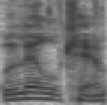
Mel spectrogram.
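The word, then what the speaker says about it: Lil' Kim: Now, Steve, I see there, it's a track by Little Kim, but how are you pronouncing it? I'm pronouncing that correctly, Lil Kim. Oh, no T's involved.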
